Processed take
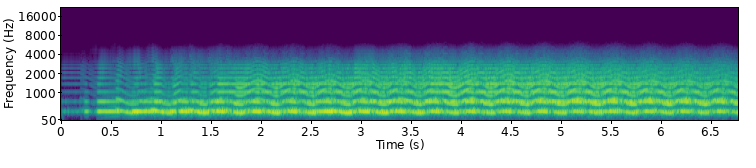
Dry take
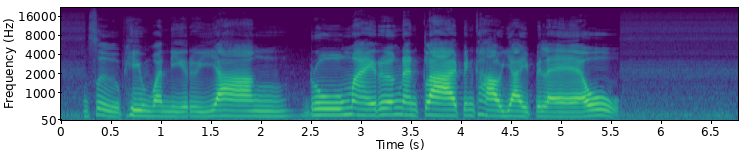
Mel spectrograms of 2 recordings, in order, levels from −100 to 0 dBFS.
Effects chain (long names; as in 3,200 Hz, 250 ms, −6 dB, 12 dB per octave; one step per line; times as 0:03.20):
echo that builds up and dies away 91 ms, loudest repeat 8, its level −10.5 dB
in parallel at −1.5 dB: downward compressor, threshold −27 dBFS, peak gain reduction 11 dB
on the sum: channel vocoder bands 8, saw 345 Hz
low-pass filter 2,700 Hz 24 dB per octave
parametric band 1,100 Hz −8.5 dB 0.2 octaves
feedback echo with a swinging delay time 186 ms, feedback 79%, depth 213 cents, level −3 dB
level +6 dB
